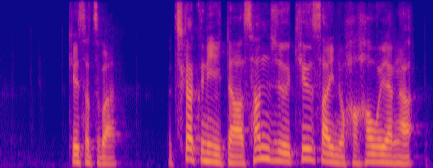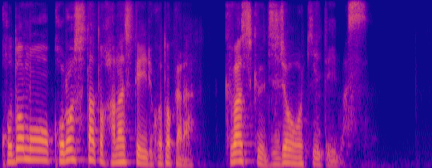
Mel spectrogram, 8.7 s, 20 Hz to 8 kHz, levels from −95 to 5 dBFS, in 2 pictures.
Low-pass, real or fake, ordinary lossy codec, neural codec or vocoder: none; fake; none; codec, 16 kHz, 4 kbps, X-Codec, HuBERT features, trained on general audio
